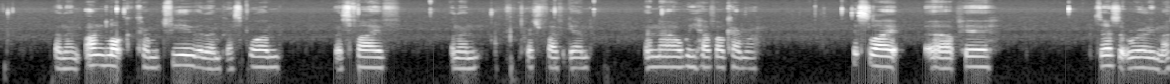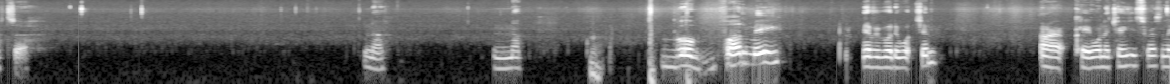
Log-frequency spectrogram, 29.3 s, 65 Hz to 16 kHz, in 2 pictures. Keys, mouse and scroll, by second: 1.6-4.5 middle drag, 3.0 KP_1, 4.5 KP_5, 10.7-16.6 right drag, 16.6-18.5 drag, 18.5 n, 19.5 o.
